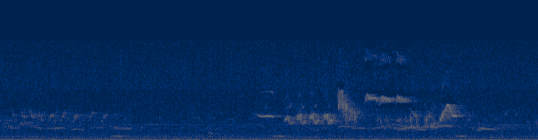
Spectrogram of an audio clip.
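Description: Near silence with faint bird chirps and whistles, a quick run of them about three to five seconds in.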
